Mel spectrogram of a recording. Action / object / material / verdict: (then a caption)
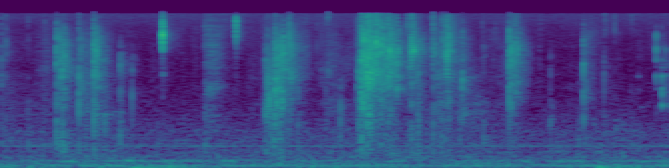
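scrape / thin clear plastic cookie wrapper / thin plastic / none. A small, thin, clear plastic wrapper around a flat round baked sable cookie is held and crinkled between the fingertips of both hands. Bright, crackling crinkles come in uneven bursts, loudest in a dense rustle midway through, over a faint low hum.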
